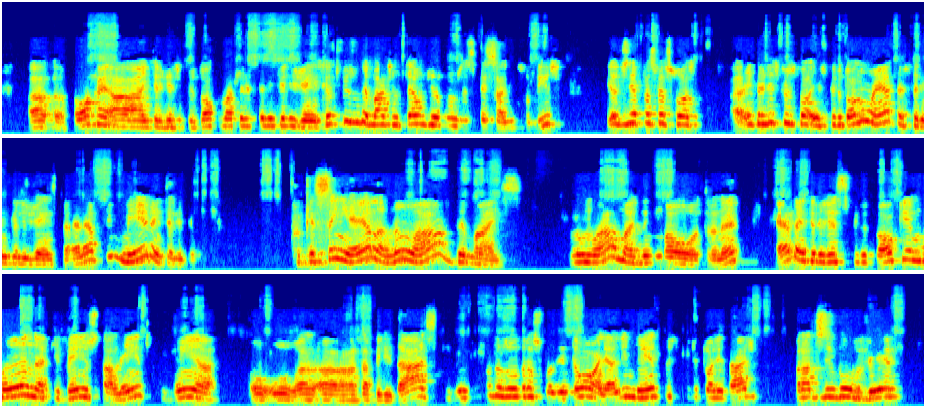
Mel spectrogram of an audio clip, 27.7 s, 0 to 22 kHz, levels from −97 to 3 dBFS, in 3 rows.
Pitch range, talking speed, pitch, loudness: 165-220 Hz, 180 wpm, 195 Hz, -15 LUFS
